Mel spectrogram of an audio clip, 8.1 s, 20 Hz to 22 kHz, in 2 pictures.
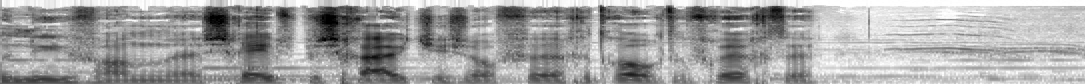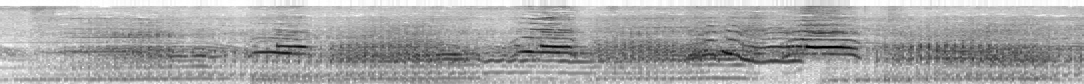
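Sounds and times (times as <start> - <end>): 
speech: 0.0 - 3.3
several penguins braying in a honking chorus: 3.4 - 8.1.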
